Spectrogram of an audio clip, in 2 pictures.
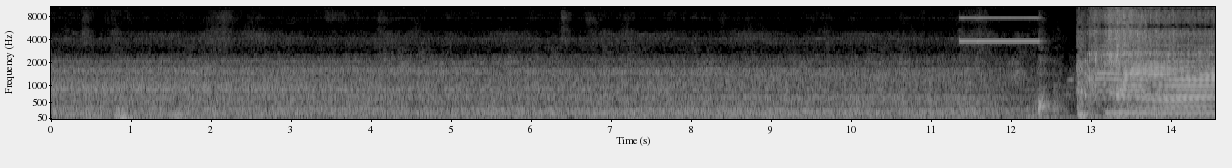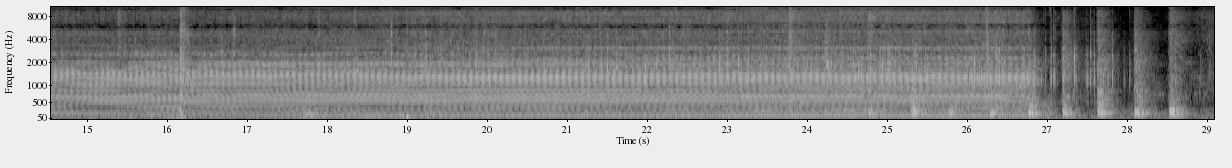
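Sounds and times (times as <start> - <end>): espresso machine pump humming: 12.9 - 28.2.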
